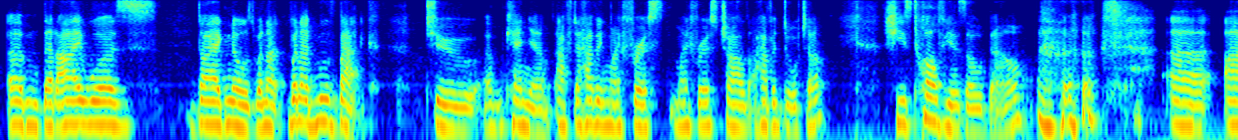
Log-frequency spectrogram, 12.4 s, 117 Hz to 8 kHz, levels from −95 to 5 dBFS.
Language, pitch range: English, 175-200 Hz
